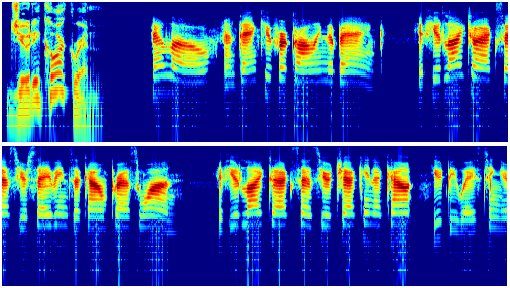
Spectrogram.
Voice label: FLAT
